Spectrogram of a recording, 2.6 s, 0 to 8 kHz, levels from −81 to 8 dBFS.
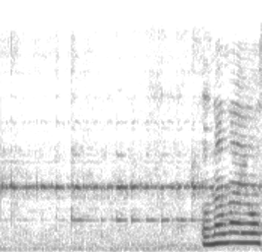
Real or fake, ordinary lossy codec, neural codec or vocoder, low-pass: fake; none; codec, 44.1 kHz, 7.8 kbps, Pupu-Codec; 7.2 kHz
